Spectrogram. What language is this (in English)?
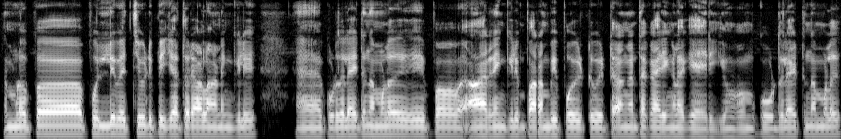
Malayalam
